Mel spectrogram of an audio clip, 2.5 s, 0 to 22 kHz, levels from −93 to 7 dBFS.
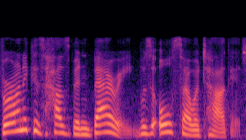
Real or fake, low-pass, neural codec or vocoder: real; 7.2 kHz; none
